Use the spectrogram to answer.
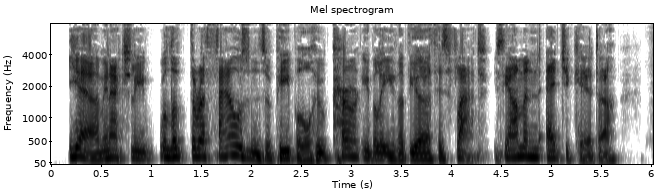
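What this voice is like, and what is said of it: British Newcastle accent. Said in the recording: “he has a British accent ... from Newcastle”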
